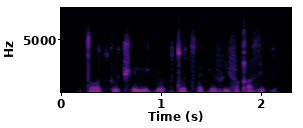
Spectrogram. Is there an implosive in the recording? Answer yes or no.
no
